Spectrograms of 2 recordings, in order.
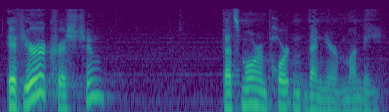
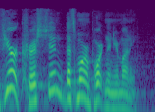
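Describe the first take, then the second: First: It is said slowly and deliberately. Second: It is said at a normal pace.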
